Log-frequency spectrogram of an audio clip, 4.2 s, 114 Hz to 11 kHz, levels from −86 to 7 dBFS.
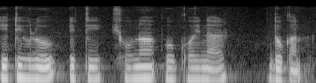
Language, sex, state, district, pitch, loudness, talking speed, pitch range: Bengali, male, West Bengal, Cooch Behar, 135 Hz, -18 LUFS, 100 wpm, 130-140 Hz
